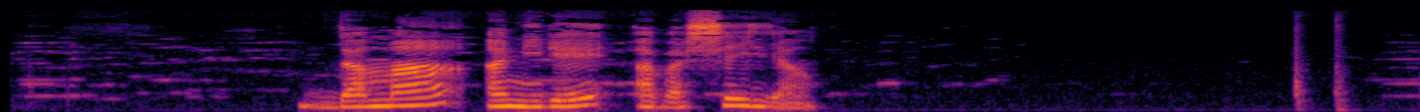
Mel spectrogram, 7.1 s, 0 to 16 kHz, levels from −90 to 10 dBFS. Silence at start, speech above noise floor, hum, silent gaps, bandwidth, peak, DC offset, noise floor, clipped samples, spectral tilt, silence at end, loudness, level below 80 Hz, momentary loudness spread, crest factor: 1.5 s; 52 dB; none; none; 11.5 kHz; -6 dBFS; under 0.1%; -71 dBFS; under 0.1%; -3.5 dB/octave; 0.35 s; -19 LUFS; -60 dBFS; 16 LU; 18 dB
